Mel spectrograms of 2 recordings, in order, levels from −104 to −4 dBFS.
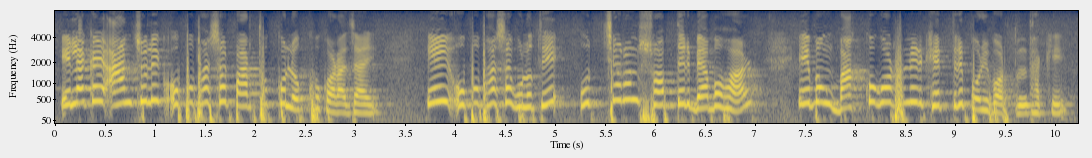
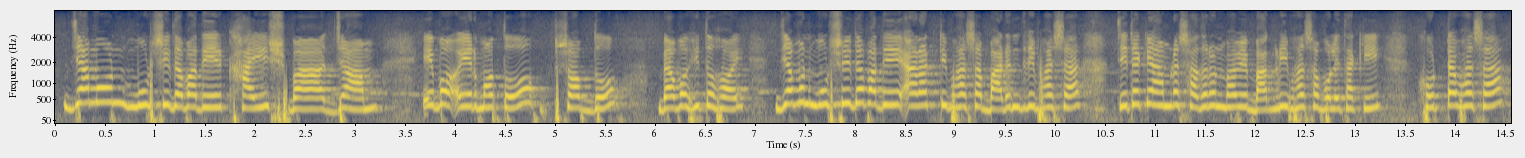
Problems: background sounds at intervals, background conversations at intervals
